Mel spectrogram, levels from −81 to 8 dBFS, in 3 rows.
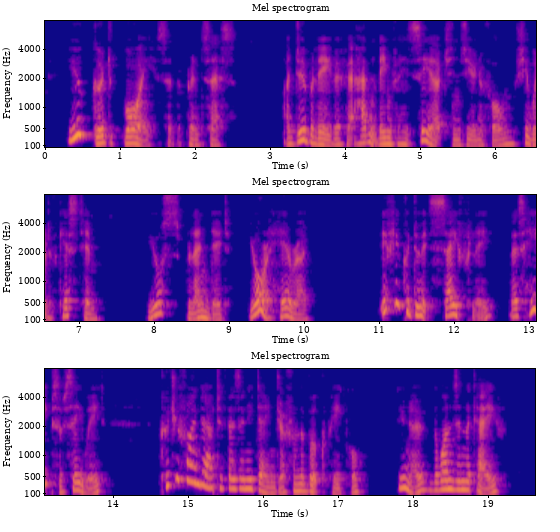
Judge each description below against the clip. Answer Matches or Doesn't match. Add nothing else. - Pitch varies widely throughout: Matches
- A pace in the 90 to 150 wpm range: Doesn't match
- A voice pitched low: Doesn't match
